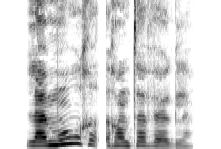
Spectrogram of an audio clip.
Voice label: "l'amour rend aveugle", French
